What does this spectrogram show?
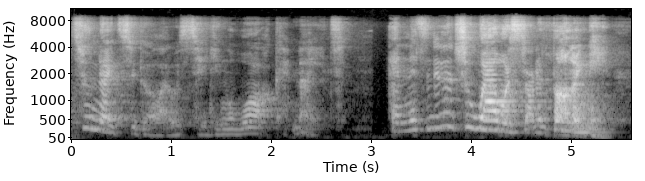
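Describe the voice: A man's put-on character voice, high in pitch, with very wide pitch swings, a fairly bright tone and a moderate pace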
